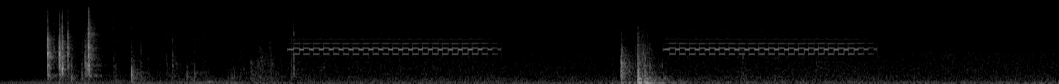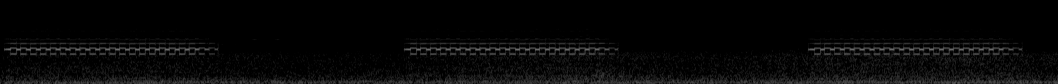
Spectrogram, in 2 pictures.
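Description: A telephone rings five times in steady two-second bursts separated by short pauses before an answering machine picks up, clear, with a couple of sharp clicks near the start and no one speaking.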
